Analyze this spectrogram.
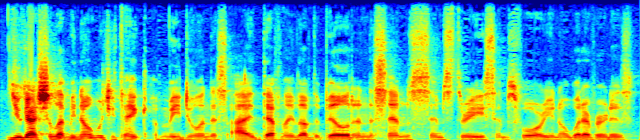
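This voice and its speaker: A tired man keeps his voice hushed and easygoing, narrating his game build late at night. His voice sits fairly low but comes across very bright and sharp-edged. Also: rough recording. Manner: talks quietly and low-key because it is late. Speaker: gaming video creator. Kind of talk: casual gameplay voice-over.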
